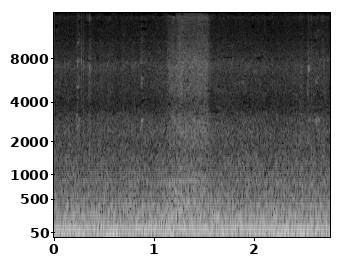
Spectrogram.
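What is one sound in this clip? A truck passes by with a brief whoosh.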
